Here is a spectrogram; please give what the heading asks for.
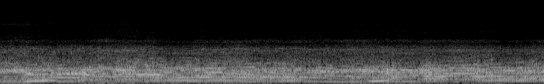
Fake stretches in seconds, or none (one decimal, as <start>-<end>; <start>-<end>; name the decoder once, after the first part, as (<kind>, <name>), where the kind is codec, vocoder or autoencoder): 0.0-5.4 (codec, SNAC)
